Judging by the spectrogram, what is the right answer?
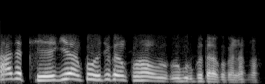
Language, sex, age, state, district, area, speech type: Santali, male, 30-45, West Bengal, Purba Bardhaman, rural, conversation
